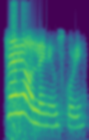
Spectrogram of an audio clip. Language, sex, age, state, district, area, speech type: Bengali, female, 18-30, West Bengal, Kolkata, urban, conversation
